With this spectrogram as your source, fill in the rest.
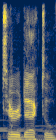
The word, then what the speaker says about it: pterodactyl: Dad, why can't you hear a pterodactyl go to the bathroom? Because the P is silent.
